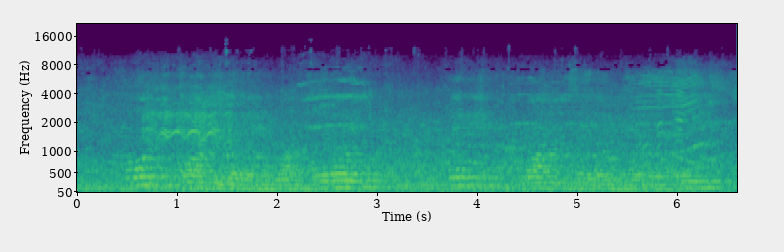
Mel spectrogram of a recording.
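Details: Welsh Cobs, a mare and her foal, give lower, pulsing neighs in short stuttering bursts, repeated through the stretch, mixed with background human chatter outdoors.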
